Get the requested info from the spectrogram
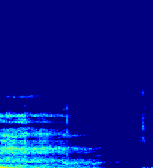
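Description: A man's long, breathy exhale that starts sharply and fades away over about a second and a half, a reaction to the burn of the super-hot One Chip Challenge pepper chip.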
